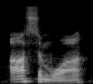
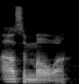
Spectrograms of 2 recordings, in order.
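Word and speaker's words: Asamoah: contrary to popular belief his name is officially pronounced awesome and not asamoa he did come out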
